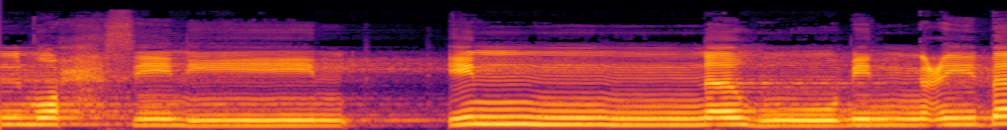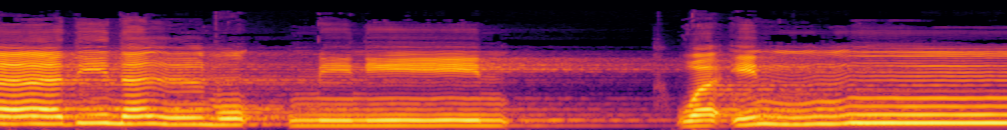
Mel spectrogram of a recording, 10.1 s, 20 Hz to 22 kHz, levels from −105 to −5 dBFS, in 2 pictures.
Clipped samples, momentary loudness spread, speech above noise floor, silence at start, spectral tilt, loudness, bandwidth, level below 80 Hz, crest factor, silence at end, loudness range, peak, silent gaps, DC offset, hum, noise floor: under 0.1%; 9 LU; 27 dB; 0 s; -6 dB/octave; -16 LUFS; 12 kHz; -64 dBFS; 14 dB; 0 s; 3 LU; -2 dBFS; none; under 0.1%; none; -42 dBFS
